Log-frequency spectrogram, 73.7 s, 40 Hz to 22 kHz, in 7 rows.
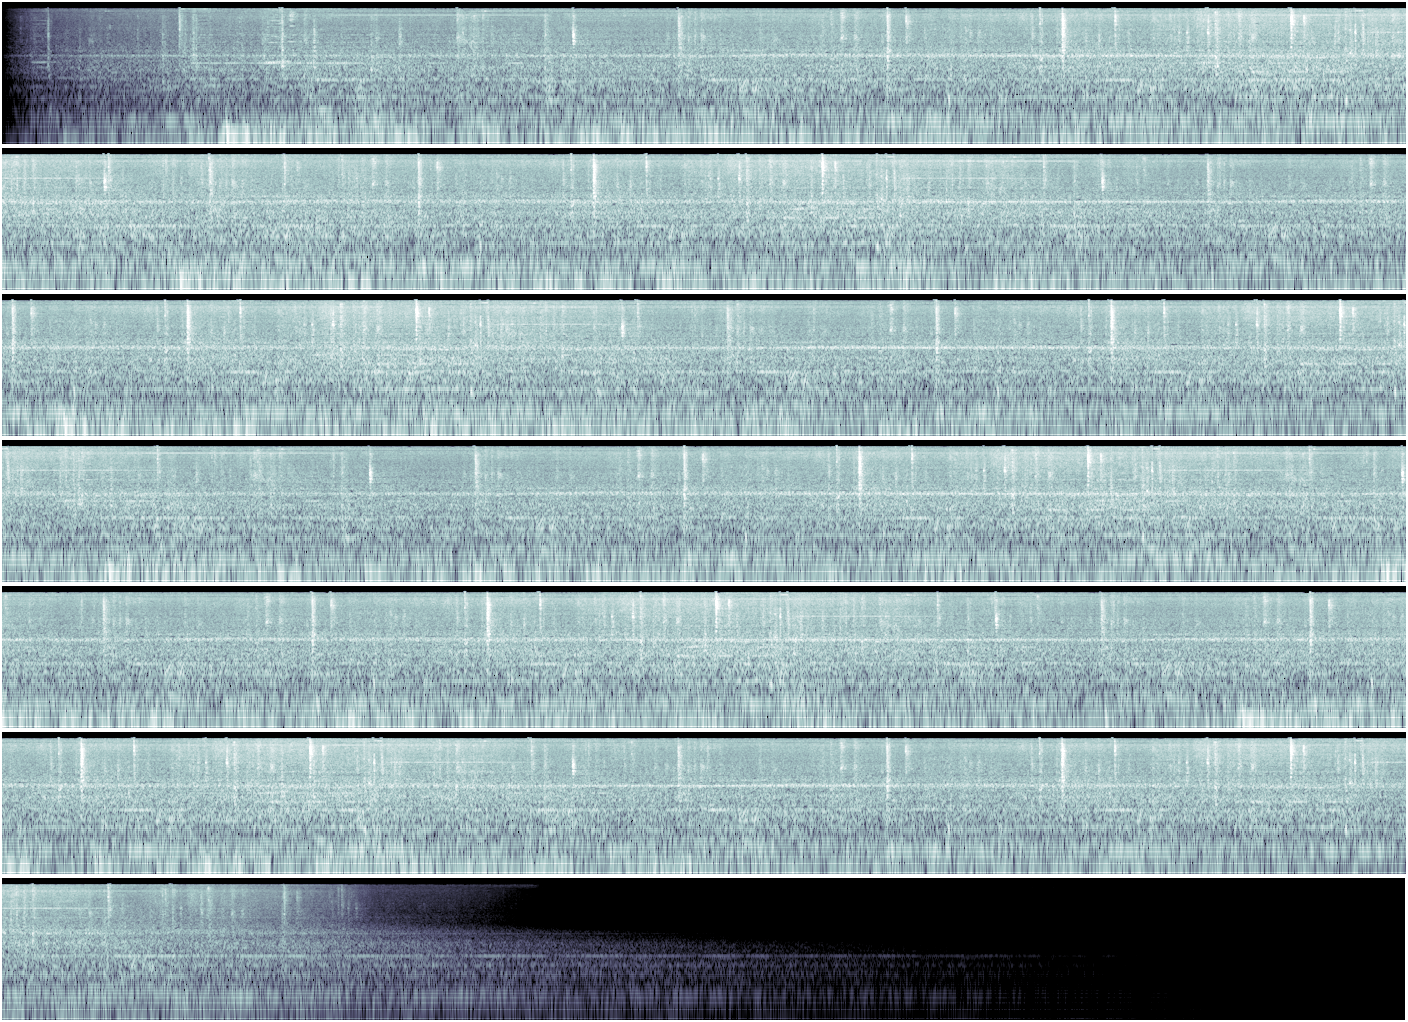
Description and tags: Ambience, Machine Factory, A
An artificially created ambience of some sort of industrial mechanized factory. The sound was constructed using a combination of sounds from my "Samsung MultiXPress Printer" pack with reverb added in Audacity.
An example of how you might credit is by putting this in the description/credits:
The sound was recorded using a "H1 Zoom recorder" and edited on 26th September 2016.
ambiance, machines, factory, printers, printer, ambience, machinery, machine, industrial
